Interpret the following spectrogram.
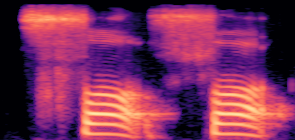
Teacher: sad ini ngalir nafasnya ya bisa dibuktikan dengan meletakkan tangan depan mulut ini ada aliran nafas yang ngalir ya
